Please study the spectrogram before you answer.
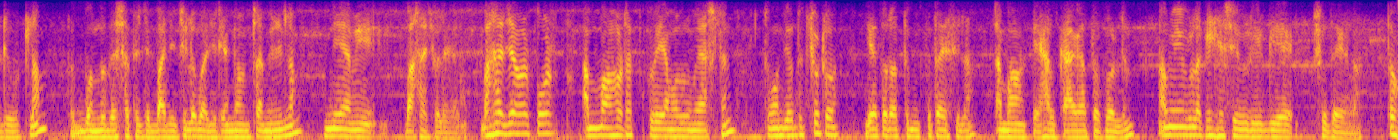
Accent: Sunamganj, Sylhet Division, Bangladesh; সুনামগঞ্জ থেকে আসছি

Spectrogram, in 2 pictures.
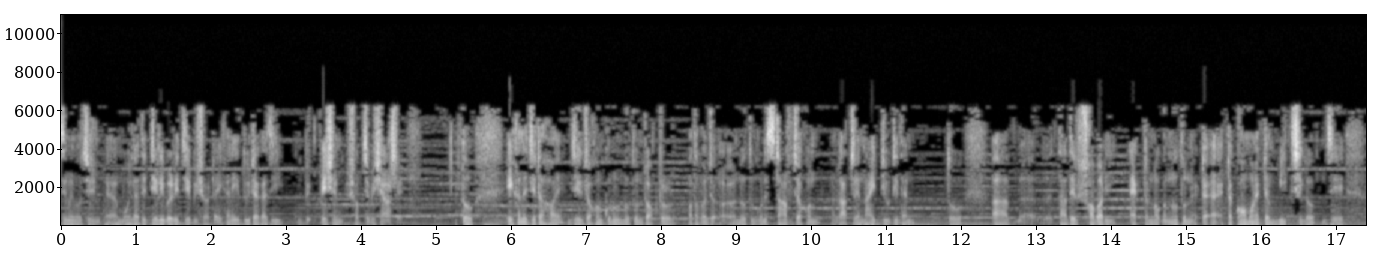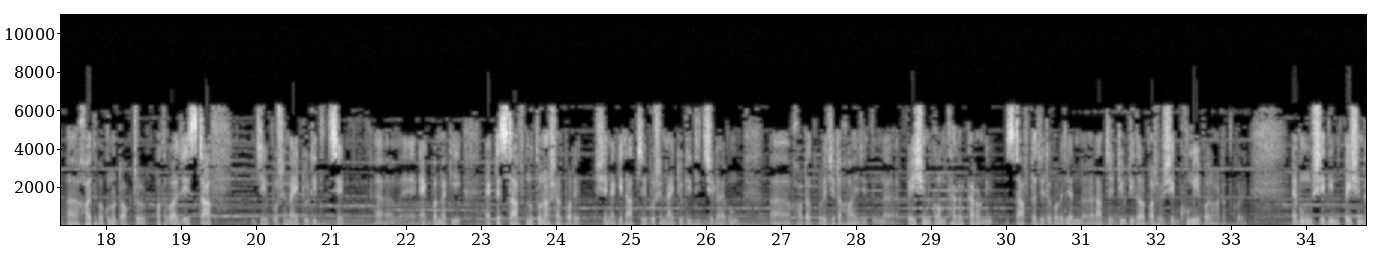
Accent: Dhaka, Dhaka Division, Bangladesh; পুরান ঢাকা থেকে এসেছি

